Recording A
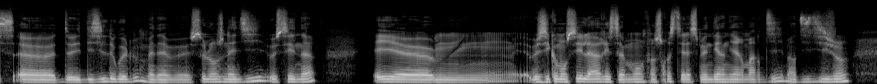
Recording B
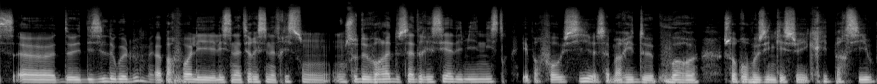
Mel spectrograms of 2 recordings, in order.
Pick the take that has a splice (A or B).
B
